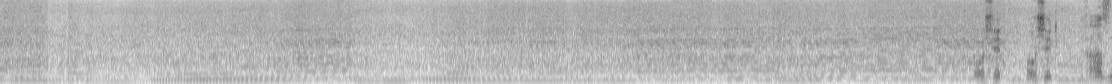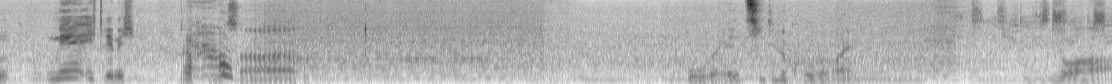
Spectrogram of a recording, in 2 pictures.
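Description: A racing car engine whines steadily, rising and falling in pitch as it shifts gears.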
